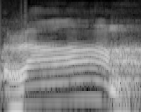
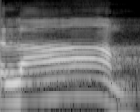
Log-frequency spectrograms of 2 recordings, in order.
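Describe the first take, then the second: First: राम said clearly with a proper r sound; correct r. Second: लाम drawn out slowly with l in place of r; lisping child. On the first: Teacher demonstrates the correct word, clear r. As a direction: say राम with a clean tapped r. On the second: Teacher imitates a child mispronouncing राम, slow lisping. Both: Shown as a demonstration. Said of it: "र को ल में उच्चारित करते हैं".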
